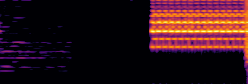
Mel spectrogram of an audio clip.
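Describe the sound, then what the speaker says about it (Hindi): A brief tone fades out, then after a pause a loud electronic phone ringtone trills rapidly and steadily, close and alone. "मुसीबत का नाम लिया लिया और जेठालाल का फोन आ गया।"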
